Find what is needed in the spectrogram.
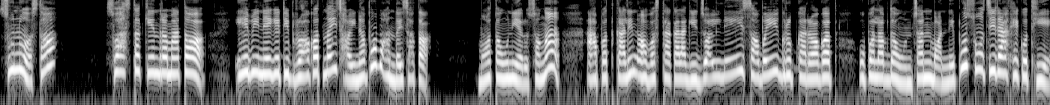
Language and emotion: Nepali, surprised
